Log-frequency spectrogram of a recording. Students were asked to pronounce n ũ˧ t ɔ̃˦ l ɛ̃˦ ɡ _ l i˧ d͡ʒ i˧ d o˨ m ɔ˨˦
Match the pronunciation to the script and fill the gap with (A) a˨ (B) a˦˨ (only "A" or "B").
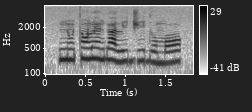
B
